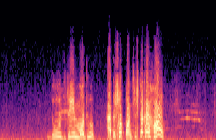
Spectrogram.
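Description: A middle-aged woman answers nearby in a calm voice.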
